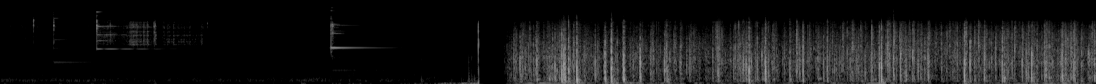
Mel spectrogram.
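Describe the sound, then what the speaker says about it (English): Heavy rain pelts down on a tent at night in a steady, dense patter that begins abruptly partway through, after a few scattered clicks and rattles close by. "the rain sucks."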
